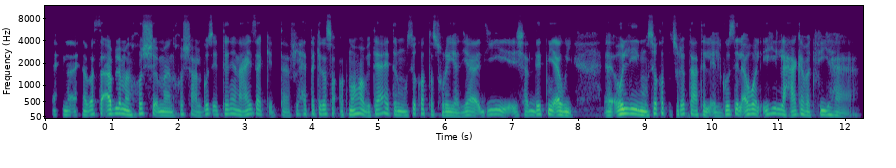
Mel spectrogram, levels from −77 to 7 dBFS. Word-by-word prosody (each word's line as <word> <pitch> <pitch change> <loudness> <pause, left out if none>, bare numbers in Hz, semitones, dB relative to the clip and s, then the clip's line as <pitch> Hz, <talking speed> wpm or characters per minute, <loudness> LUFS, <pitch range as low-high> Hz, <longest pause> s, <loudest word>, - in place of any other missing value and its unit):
إحنا 115 -1 -5
إحنا 110 - -4
بس 130 +3 -1
قبل 140 +3 +4
ما 125 -4 +4
نخُش 150 +7 0
ما 100 -1 +1
نخُش 130 +7 -5
على 100 -6 -4
الجزء 130 +4 -3
التاني، 135 +4 -2
أنا 120 -4 0
عايزك 130 +3 -2
أنت - - -11
في 100 +8 -8
حتة 130 +1 -5
كده 135 +1 -1
سقّطناها 135 +1 0
بتاعة 135 +9 -1
الموسيقى 110 +6 -1
التصويرية، 105 -7 -2
دي 100 +5 -1
دي 125 0 -2
شدّتني 115 +4 +1
أوي 100 -5 +4 0.5
آآ، 105 0 +1
قُل 140 +4 +7
لي 145 -2 +5
الموسيقى 115 +7 +3
التصويرية 115 +4 -3
بتاعة 115 -3 -1
ال 100 - -1
الجزء 120 +10 -1
الأول 130 -2 +2
إيه 135 +6 -1
اللي 135 -4 +2
عَجَبك 110 -1 0
فيها؟ 110 -4 -2
120 Hz, 185 wpm, -25 LUFS, 105-135 Hz, 0.5 s, قُل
